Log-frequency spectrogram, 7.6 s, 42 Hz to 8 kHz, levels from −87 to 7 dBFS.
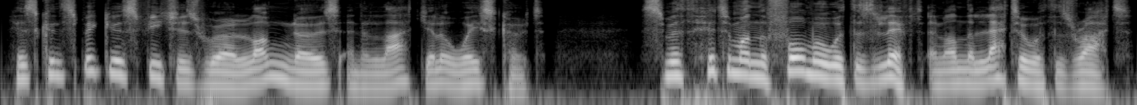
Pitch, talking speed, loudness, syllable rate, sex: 135 Hz, 230 wpm, -19 LUFS, 5.6 syllables/s, male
